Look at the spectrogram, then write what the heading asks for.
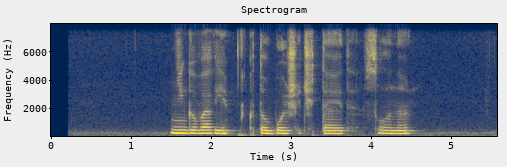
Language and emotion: Russian, neutral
